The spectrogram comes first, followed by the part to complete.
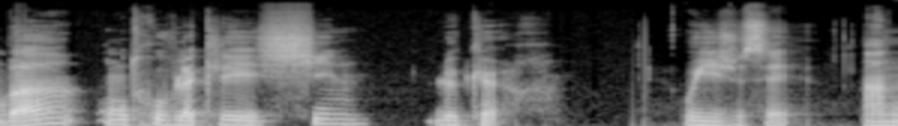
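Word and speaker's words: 心: En haut à droite, une autre clé qui se prononce aussi mu, et qui veut dire œil. En bas, on trouve la clé xin, le cœur.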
